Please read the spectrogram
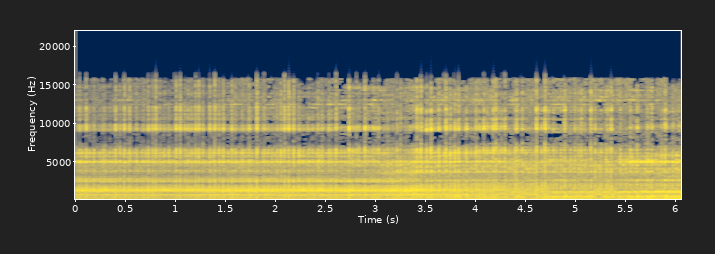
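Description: LRP ZR.32X nitro glow engine idling steadily on its first run with a new, unadjusted carburettor, heard through its open exhaust tube.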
